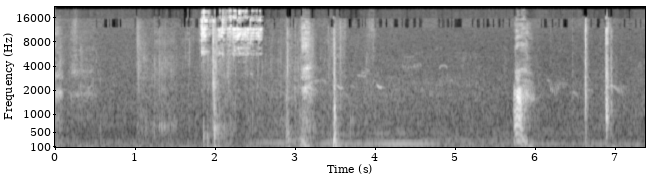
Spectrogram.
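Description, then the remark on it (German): A brief jingle of ignition keys lasting under a second, followed by scattered clicks and clunks over a low mechanical hum, with no one speaking. “Zündschlüssel. Ich will in den Laderaum sehen.”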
